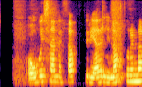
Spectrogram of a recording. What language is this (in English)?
Icelandic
